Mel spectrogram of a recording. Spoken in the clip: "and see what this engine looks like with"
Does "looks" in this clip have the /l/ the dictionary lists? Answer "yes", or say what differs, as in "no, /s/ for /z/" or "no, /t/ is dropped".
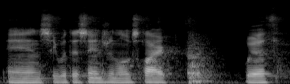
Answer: yes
